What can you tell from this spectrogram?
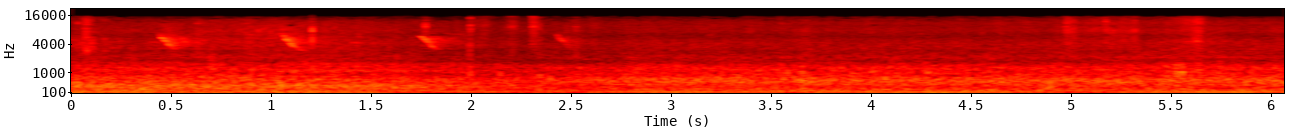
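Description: Steady rush of flowing river water under a low, even hum, with a small bird giving short falling chirps about every half second through the first few seconds.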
